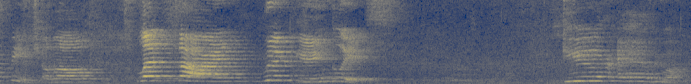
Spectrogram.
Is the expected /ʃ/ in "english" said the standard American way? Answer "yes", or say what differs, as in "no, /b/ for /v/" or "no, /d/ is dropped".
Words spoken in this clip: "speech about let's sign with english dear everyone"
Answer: no, /s/ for /ʃ/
